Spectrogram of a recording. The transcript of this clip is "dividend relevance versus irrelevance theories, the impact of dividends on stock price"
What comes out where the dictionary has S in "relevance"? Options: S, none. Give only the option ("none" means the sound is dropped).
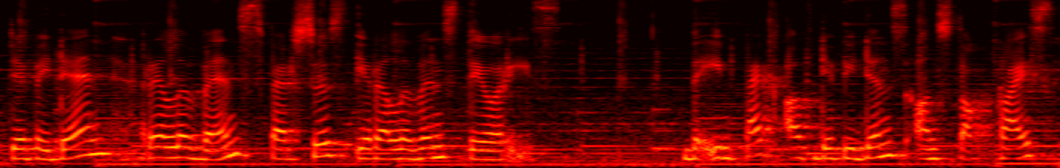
S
